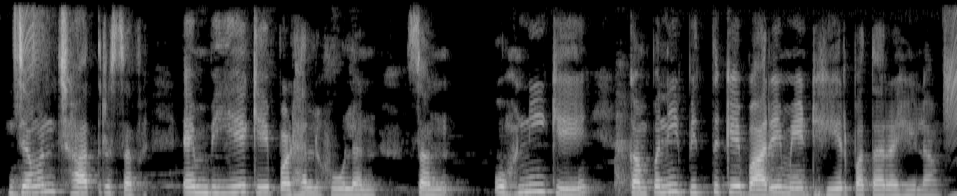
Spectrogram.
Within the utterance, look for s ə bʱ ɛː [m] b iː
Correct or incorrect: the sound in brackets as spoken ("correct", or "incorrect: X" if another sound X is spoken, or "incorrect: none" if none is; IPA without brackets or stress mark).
correct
